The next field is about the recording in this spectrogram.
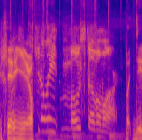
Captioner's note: on phone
